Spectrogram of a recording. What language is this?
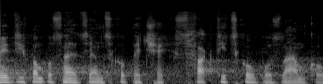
Czech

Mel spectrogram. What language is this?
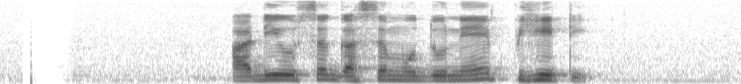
Sinhala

